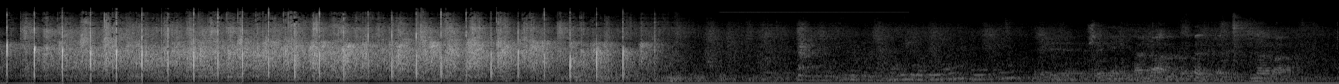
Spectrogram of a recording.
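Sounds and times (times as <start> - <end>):
crowd applause: 0.0 - 6.8.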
